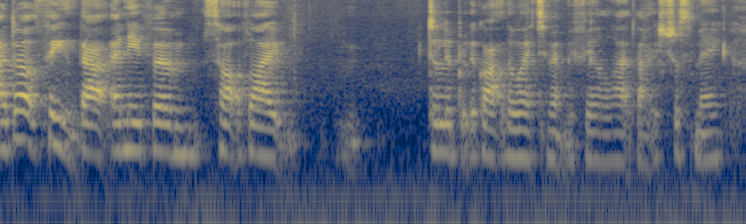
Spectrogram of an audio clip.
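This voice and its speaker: At a very fast pace, a woman with a Yorkshire accent speaks at a fairly low pitch with ordinary pitch variation, amid audible room echo and noticeable background noise. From Yorkshire, Leeds. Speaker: single mother. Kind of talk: documentary interview.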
